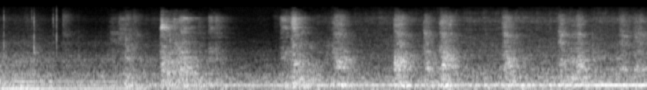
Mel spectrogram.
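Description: Elevator doors slide open with a rumble.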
